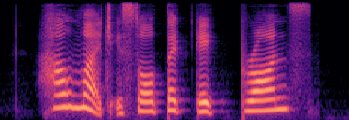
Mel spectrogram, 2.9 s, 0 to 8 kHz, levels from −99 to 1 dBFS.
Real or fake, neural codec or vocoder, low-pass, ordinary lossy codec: fake; codec, 16 kHz, 0.5 kbps, FunCodec, trained on LibriTTS, 25 frames a second; 7.2 kHz; none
